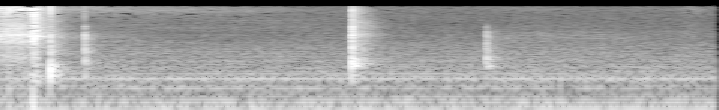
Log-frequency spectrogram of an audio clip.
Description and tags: Large Monster Energy Drink Lid Turning & Opening
This is the sound of opening of a Large Monster Energy drink by turning its tab after the tape has been pealed back from the top.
